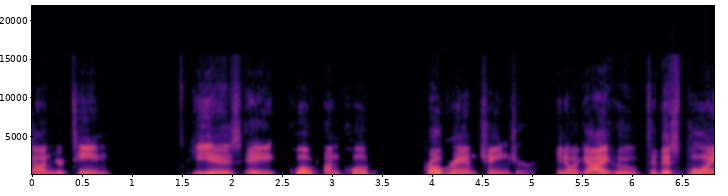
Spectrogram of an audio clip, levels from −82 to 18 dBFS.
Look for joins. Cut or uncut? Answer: cut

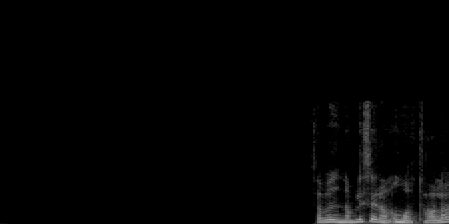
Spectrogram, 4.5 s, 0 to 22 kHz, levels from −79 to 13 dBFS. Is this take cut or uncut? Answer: uncut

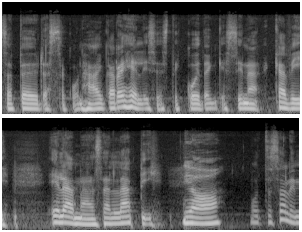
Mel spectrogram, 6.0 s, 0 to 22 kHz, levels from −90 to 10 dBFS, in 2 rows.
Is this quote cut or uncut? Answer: uncut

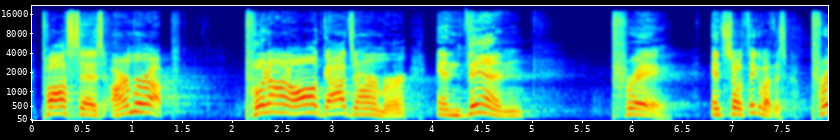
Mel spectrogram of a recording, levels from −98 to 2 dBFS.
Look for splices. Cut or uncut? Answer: uncut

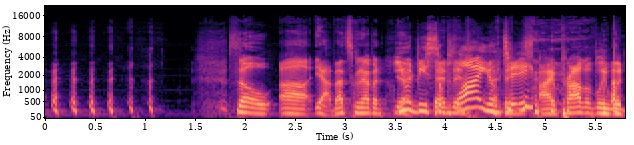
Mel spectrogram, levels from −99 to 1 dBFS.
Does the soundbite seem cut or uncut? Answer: cut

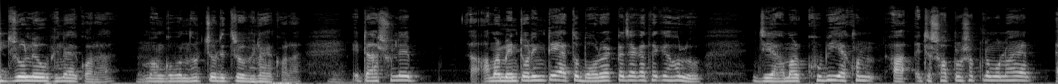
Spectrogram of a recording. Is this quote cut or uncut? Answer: uncut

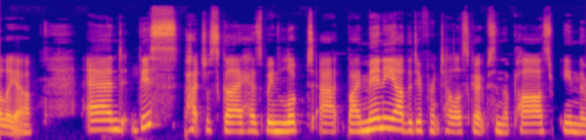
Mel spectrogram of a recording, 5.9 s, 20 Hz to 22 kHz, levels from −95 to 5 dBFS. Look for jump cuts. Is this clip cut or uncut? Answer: uncut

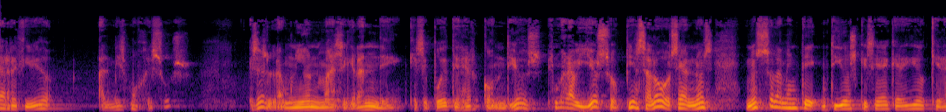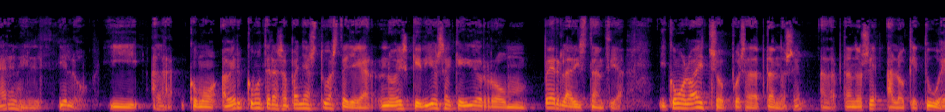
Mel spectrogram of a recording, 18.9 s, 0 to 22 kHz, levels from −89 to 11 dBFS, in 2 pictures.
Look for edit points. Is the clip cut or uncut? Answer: cut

